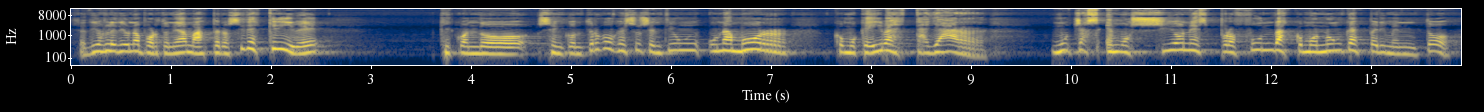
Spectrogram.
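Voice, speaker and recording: A middle-aged man, a pastor preaching a conversational sermon who often checks in with his listeners and rises in pitch and volume when he quotes scripture. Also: a little slow, mellow. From Argentina. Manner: earnest, conversational preaching with frequent "¿sí?" check-ins.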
